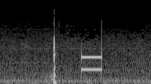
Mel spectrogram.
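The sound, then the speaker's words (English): Telephone keypad tones from many buttons pressed at once on an office phone system: a short blip, then one steady two-note beep lasting about a fifth of a second, over faint line hiss. “pressing all the buttons at once won't help”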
